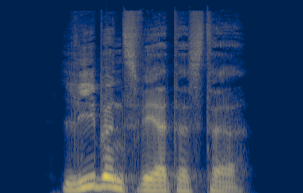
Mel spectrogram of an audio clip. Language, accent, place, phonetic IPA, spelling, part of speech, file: German, Germany, Berlin, [ˈliːbənsˌveːɐ̯təstə], liebenswerteste, adjective, De-liebenswerteste.ogg
- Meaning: inflection of liebenswert: 1. strong/mixed nominative/accusative feminine singular superlative degree 2. strong nominative/accusative plural superlative degree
